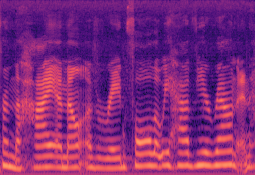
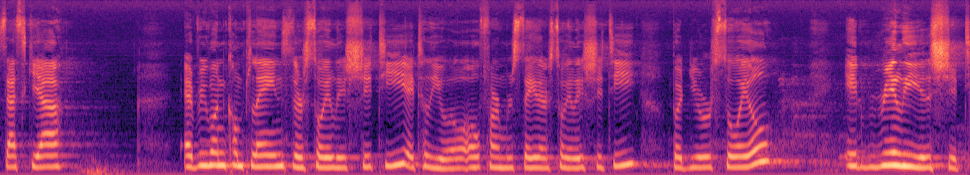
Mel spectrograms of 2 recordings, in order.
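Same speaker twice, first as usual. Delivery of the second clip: put-on speech in a French-Canadian accent; 6 dB louder than usual. Quoting what a French-Canadian man told you in the field, use his French-Canadian accent. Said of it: "He's also French-Canadian. He has this great accent".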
